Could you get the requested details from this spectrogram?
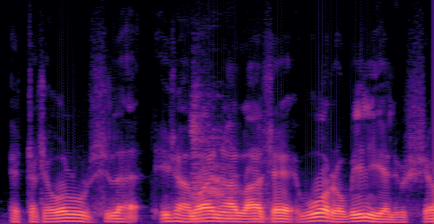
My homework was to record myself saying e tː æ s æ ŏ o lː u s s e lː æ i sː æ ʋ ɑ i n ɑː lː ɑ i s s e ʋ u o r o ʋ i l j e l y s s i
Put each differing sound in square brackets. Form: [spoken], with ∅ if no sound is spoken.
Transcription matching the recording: e tː æ s [e] ŏ o lː u s s [i] lː æ i [s] æ ʋ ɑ i n ɑː lː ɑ i s s e ʋ u o r o ʋ i l j e l y s s [e]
